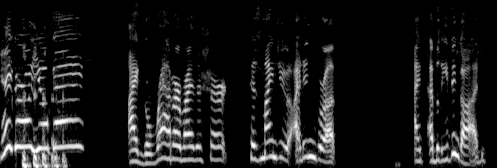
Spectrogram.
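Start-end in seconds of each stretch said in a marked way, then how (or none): 0.0-1.3 play-acted frightened, worried voice, very high-pitched. Speaker retells her mom coming in to check on her, imitating scared mom. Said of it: "She's scared".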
